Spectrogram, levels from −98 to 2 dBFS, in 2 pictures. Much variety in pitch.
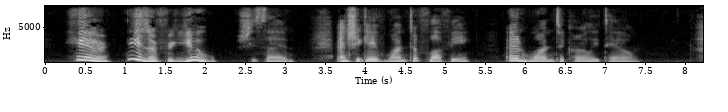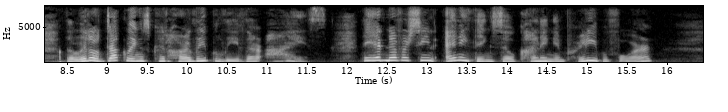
Yes: wide, 8.8 semitones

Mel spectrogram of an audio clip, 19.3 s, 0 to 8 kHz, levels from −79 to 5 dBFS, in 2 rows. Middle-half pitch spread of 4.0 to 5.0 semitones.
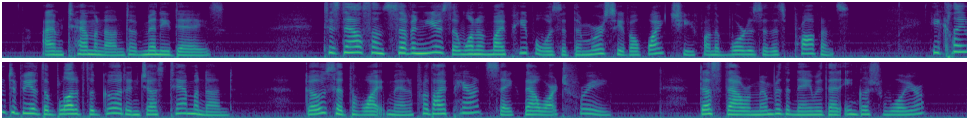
Yes: average, 4.5 semitones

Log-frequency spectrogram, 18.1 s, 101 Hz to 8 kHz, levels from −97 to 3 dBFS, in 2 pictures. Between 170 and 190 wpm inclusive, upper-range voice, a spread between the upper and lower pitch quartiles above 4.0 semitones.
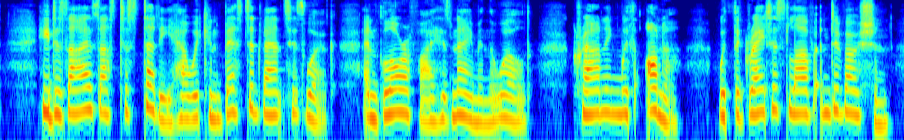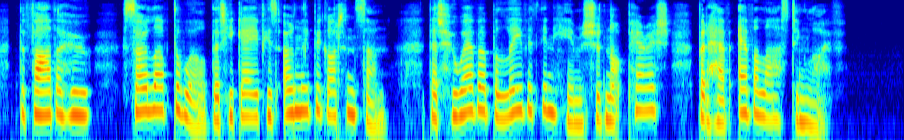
No: average, 180 wpm; high, 230 Hz; average, 3.5 semitones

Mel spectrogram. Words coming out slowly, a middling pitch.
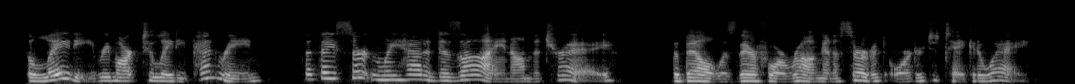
No: average, 155 wpm; medium, 165 Hz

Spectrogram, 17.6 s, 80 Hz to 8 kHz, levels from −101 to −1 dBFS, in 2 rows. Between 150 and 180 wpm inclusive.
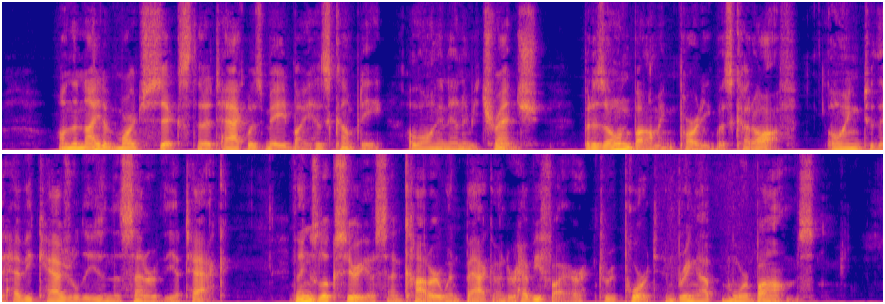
Yes: average, 175 wpm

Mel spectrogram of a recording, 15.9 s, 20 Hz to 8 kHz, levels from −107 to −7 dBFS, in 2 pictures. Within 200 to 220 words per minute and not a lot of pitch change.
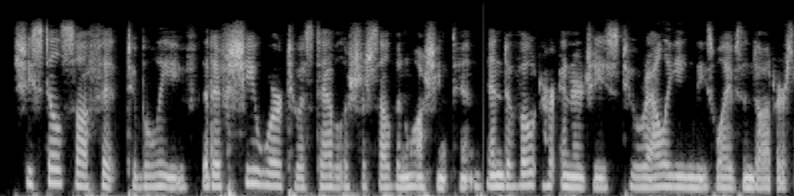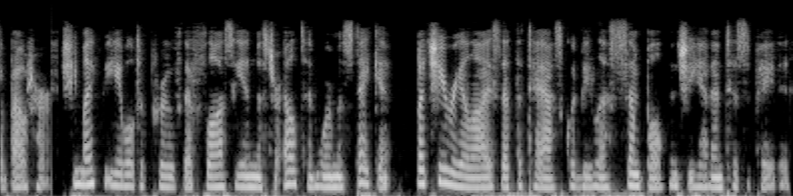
Yes: fast, 205 wpm; narrow, 2.2 semitones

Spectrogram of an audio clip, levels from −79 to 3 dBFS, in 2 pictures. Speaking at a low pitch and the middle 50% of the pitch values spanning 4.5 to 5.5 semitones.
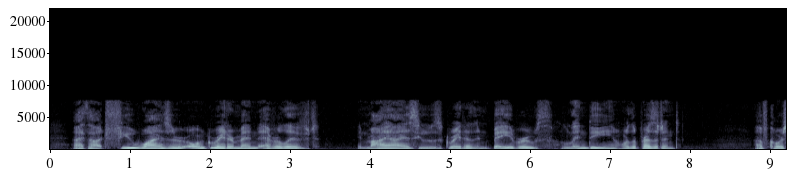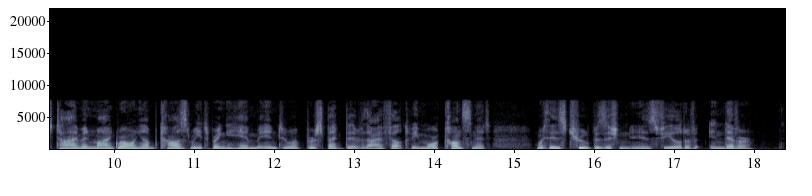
Yes: low, 105 Hz; average, 5.0 semitones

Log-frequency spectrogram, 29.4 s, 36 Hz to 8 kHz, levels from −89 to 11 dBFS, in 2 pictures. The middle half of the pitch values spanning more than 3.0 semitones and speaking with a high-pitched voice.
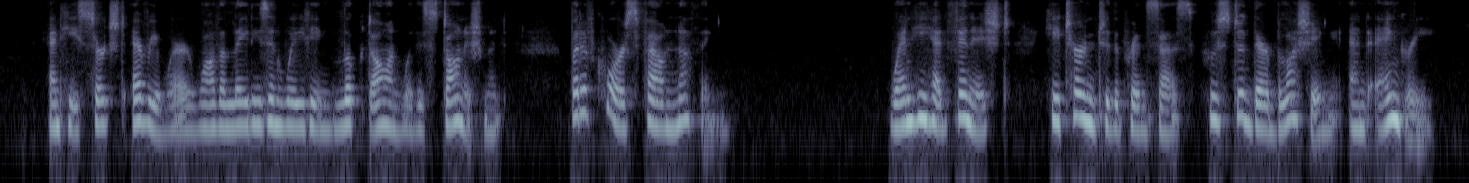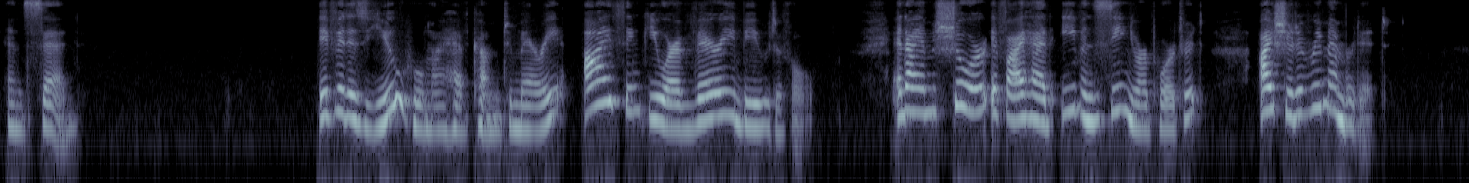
Yes: average, 5.0 semitones; high, 205 Hz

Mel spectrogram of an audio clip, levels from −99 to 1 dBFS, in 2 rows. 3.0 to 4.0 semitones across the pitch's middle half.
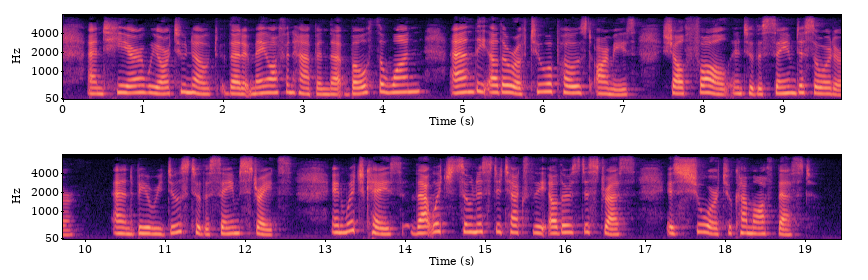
Yes: average, 3.7 semitones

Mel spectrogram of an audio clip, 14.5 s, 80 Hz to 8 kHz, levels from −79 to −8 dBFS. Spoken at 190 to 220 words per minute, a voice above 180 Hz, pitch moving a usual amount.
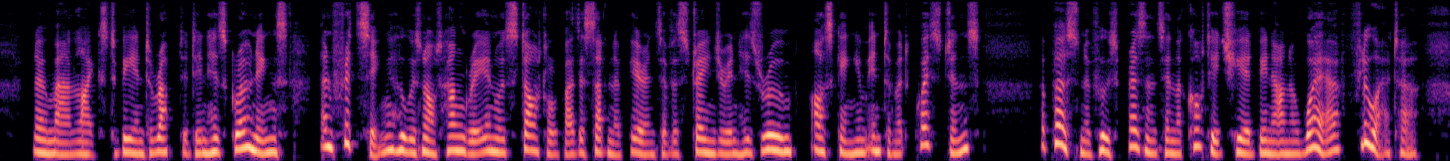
Yes: average, 195 wpm; high, 190 Hz; average, 3.6 semitones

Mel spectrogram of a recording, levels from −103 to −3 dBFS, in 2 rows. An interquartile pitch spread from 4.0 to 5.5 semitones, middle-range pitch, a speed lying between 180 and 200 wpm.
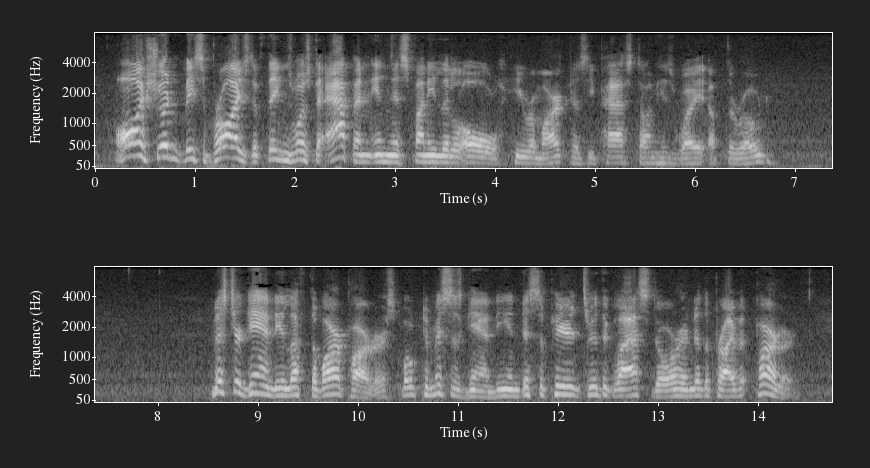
Yes: average, 4.8 semitones; medium, 150 Hz; average, 185 wpm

